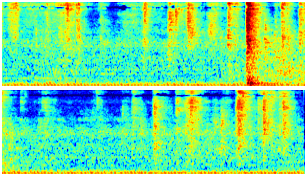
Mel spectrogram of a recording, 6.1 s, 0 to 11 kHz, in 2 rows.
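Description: Hand work on the engine: a few faint light clicks and one sharp knock about two and a half seconds in, as the fuel injector clamp and its 11 mm bolt are handled, over a steady low hum.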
